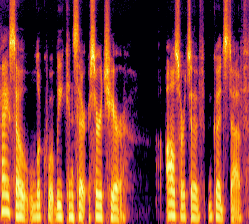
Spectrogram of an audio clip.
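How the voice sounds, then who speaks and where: A woman's very deep, low voice with vocal fry, very slow pace, and a very clean recording over a silent background. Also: ordinary pitch variation. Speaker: law instructor. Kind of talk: lecture.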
